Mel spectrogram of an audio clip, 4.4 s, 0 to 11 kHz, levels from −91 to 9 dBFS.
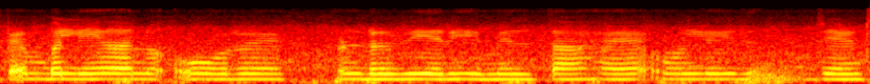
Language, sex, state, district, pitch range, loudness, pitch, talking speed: Hindi, female, Haryana, Rohtak, 210-215 Hz, -17 LUFS, 210 Hz, 110 wpm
